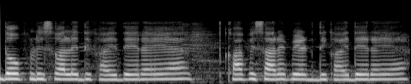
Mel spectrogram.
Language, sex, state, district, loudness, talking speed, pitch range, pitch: Hindi, female, Uttar Pradesh, Saharanpur, -17 LUFS, 205 wpm, 230-245 Hz, 235 Hz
